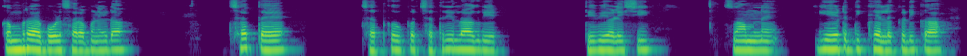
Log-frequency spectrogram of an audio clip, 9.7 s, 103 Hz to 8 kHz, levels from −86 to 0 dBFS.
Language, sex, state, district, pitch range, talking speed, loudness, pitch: Rajasthani, female, Rajasthan, Nagaur, 165-175 Hz, 130 wpm, -19 LUFS, 170 Hz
